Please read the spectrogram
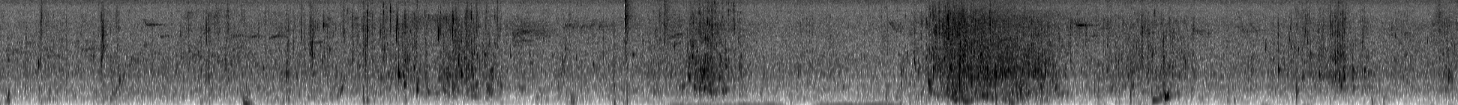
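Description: Creek water sloshing and splashing as people wade and crawl through the shallows, with louder splashes about seven seconds in and again around ten seconds.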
